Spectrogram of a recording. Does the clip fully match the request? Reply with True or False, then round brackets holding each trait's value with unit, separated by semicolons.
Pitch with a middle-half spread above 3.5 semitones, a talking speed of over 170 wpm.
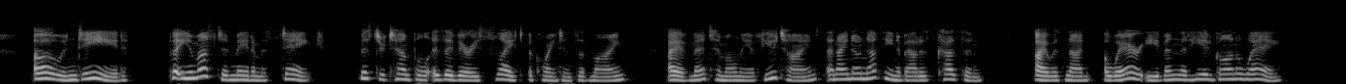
True (3.9 semitones; 190 wpm)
